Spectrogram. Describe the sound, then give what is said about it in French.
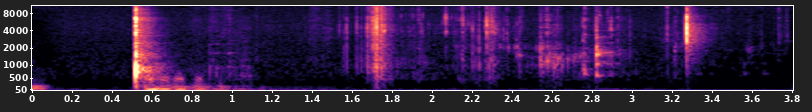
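A paper towel crinkles and rustles while a freshly dyed egg is dried. One sharp papery crunch comes first, then a few brief, soft crinkles follow at irregular moments. The sound is quiet, with no voices. “Huitièmement, on sèche l'œuf avec un essuie-tout.”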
